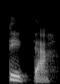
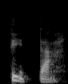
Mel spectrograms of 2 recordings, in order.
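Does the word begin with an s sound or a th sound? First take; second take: th; th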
